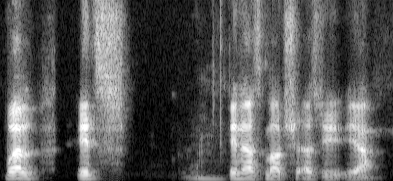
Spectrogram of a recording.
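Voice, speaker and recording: A man with a bright, forceful voice of average pitch takes the part of co-host. He reads written passages aloud and talks about them in a casual way. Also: a little slow. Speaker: podcast co-host reading a document aloud. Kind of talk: reading aloud with casual chat.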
